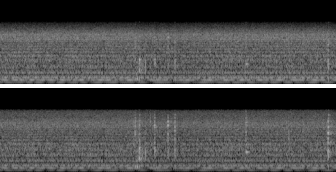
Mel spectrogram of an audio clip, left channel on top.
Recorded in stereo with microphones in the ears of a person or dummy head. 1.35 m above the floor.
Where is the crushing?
80° right.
